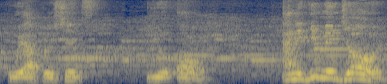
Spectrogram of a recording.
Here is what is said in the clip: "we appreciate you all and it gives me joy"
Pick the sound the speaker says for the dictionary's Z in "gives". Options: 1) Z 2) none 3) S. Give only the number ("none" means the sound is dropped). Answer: 2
